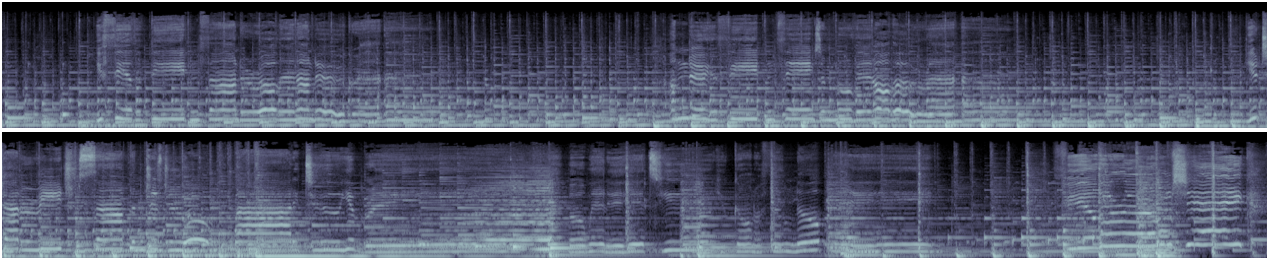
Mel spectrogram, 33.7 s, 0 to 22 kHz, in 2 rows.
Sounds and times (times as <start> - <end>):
Country: 0.0 - 33.7.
